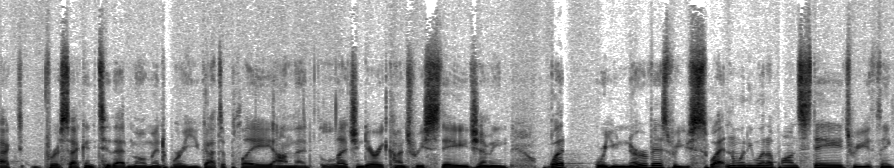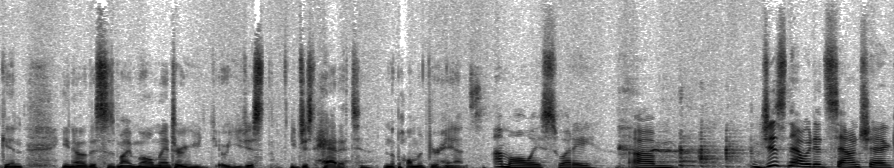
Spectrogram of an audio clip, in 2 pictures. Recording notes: Live at Chicago’s Apple Store before her intimate Apple Music’s Up Next Live performance.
